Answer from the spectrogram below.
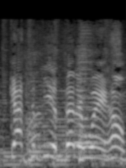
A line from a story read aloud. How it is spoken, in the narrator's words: using my highly trained broadcast and command voice, I yelled out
